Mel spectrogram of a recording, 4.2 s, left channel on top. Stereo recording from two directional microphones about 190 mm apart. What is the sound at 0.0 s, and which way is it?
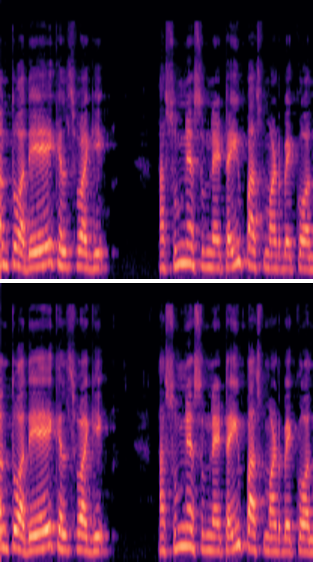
Speech, 20° right (ahead or behind).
